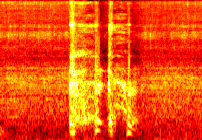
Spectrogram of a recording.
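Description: A man coughs three times in quick succession, starting under a second in, over a steady background rush.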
